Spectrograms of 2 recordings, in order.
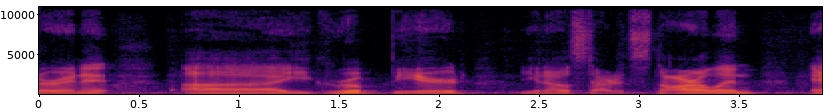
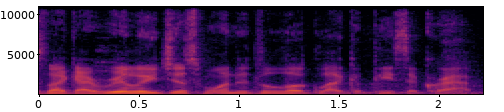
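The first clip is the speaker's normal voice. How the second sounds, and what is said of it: Imitates another person's voice. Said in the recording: “nice Triple H impression too. I liked it.”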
